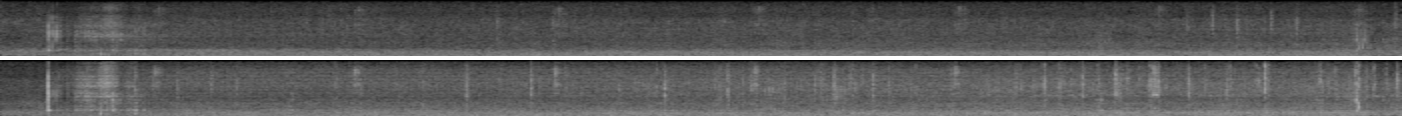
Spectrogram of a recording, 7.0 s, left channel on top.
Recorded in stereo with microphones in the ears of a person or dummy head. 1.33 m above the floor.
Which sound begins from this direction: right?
Ticking, at 0.2 s.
